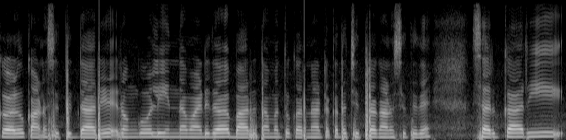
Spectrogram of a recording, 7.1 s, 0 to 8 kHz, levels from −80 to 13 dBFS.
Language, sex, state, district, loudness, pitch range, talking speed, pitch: Kannada, female, Karnataka, Koppal, -17 LUFS, 200-210 Hz, 95 wpm, 205 Hz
